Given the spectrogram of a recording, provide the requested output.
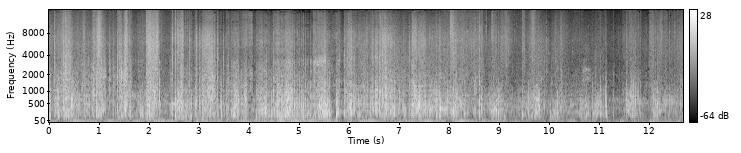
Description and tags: footsteps boots crunchy snow nice
snow, boots, crunchy, footsteps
